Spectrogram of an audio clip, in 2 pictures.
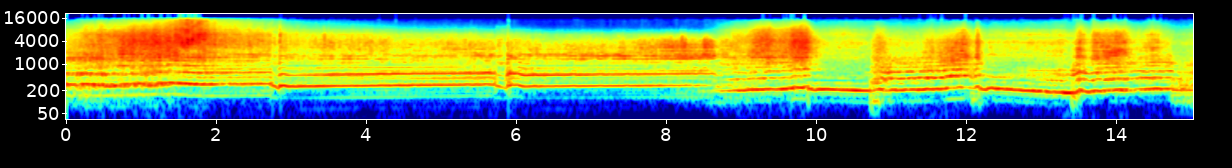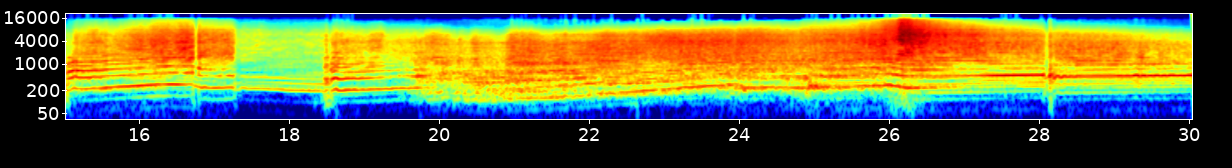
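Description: Race car engines at full throttle on a hillclimb course. The pitch climbs and drops sharply again and again as the cars shift quickly through the gears, with a busy stretch of rapid revving in the middle. A car passes close near the end, and another engine rises steadily after it.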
